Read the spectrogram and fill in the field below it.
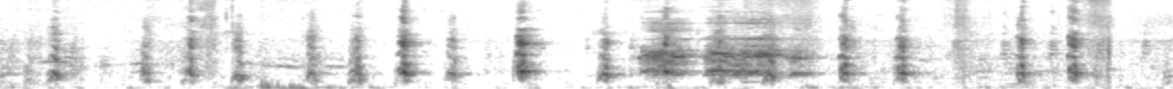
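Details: A pinto Índio rooster from Paraná gives a brief, hoarse short crow in the middle, set among a steady run of short, sharp clucks about three per second.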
